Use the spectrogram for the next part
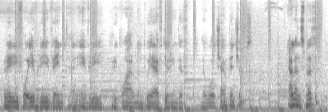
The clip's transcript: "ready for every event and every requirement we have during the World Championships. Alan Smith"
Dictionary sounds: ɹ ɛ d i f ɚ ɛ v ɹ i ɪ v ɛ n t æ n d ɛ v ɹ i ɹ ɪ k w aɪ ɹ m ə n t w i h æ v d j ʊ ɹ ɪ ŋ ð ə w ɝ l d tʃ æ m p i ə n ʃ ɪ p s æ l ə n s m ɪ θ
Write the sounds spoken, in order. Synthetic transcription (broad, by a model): ɹ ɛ d i f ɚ ɛ v ɹ i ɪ v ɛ n t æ n d ɛ v ɹ i ɹ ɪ k w aɪ ɹ m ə n t w i h æ v d j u ɹ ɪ ŋ ð ə w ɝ l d tʃ æ m p i ə n ʃ ɪ p s æ l ə n s m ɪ θ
